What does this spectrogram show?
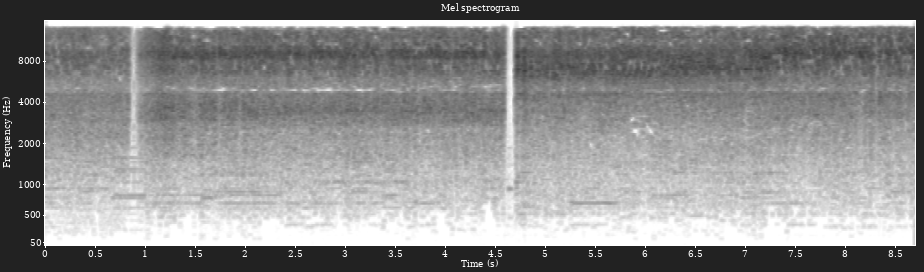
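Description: Vegetables and hilsa fish heads sizzling steadily as they fry in hot mustard oil in a wok. The sound cuts out for a moment twice, about a second in and near the middle.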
